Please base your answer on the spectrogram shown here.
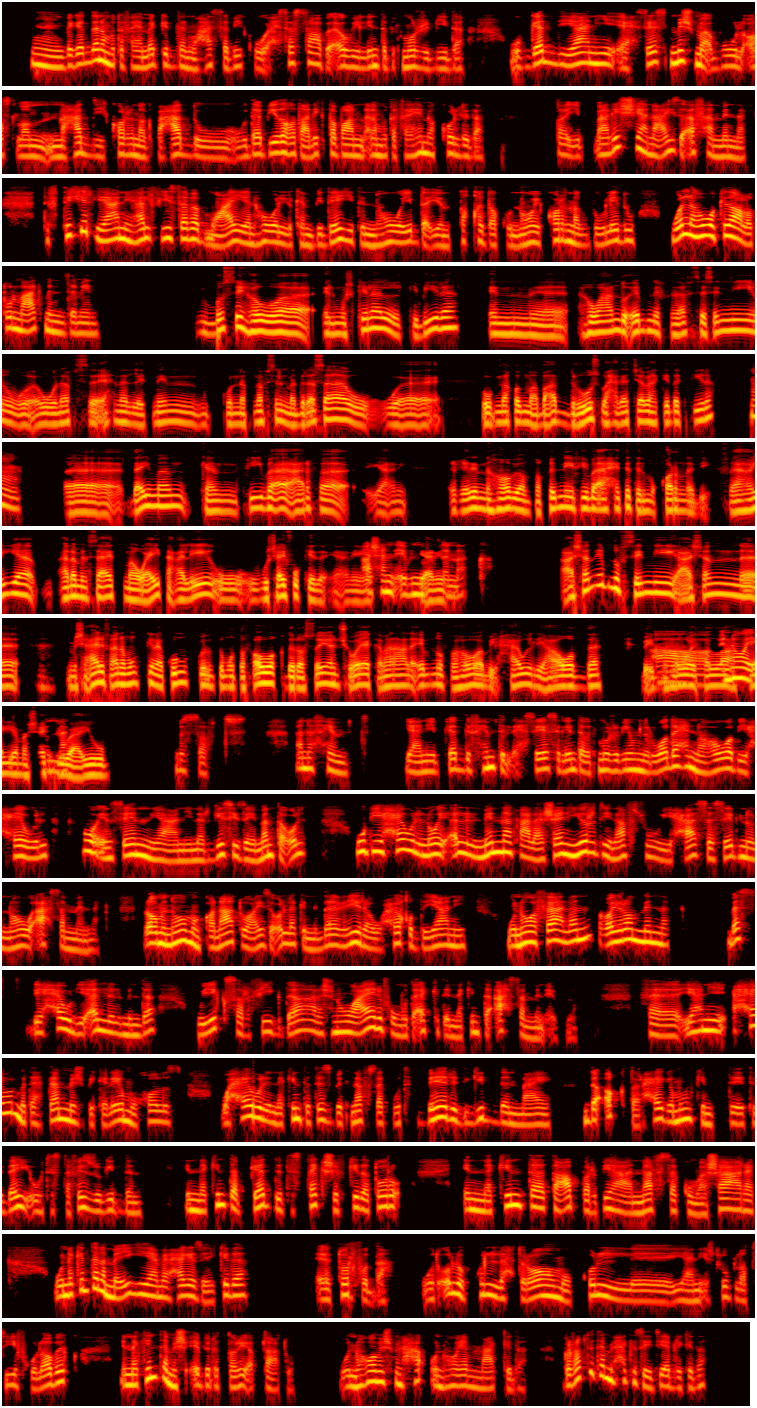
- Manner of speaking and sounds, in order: tapping
- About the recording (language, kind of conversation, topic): Arabic, advice, إزاي أتعامل مع علاقة متوترة مع قريب بسبب انتقاداته المستمرة؟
